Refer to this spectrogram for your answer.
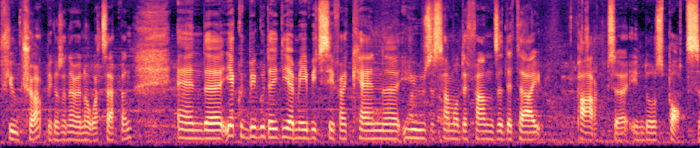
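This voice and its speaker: Amid noticeable background noise, someone talks at a fairly quick pace. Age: 60s. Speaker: wealth management worker. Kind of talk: interview testimony. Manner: halting.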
